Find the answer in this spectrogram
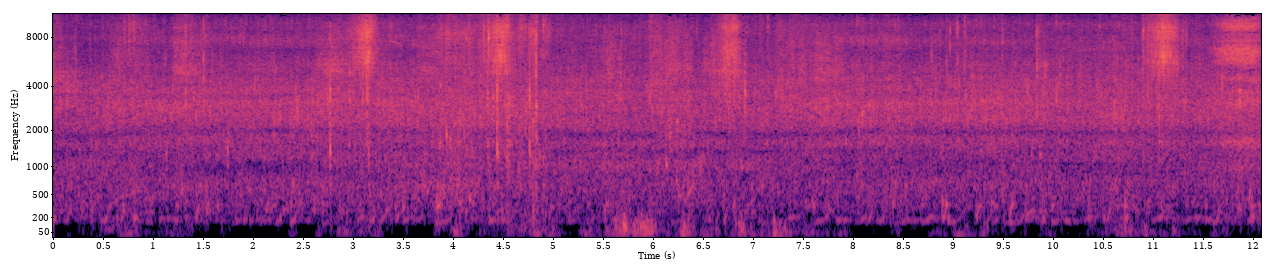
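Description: A small, shallow stony stream running over a riffle: a steady rush of water, with a few faint brief swishes and a soft knock about six seconds in.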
